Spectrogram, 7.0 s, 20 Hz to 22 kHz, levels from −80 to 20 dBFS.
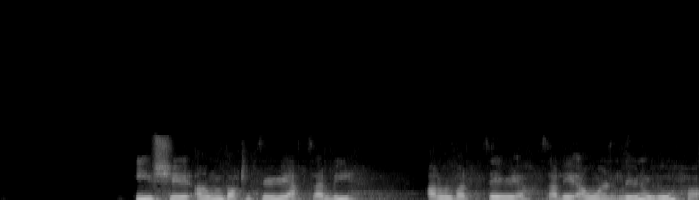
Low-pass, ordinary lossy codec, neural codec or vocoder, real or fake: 7.2 kHz; MP3, 32 kbps; codec, 24 kHz, 0.9 kbps, WavTokenizer, small release; fake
